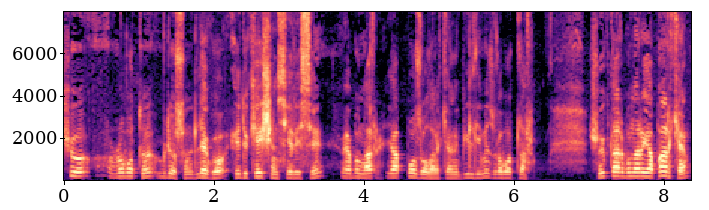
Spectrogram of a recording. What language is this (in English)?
Turkish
